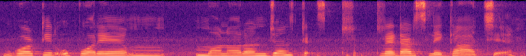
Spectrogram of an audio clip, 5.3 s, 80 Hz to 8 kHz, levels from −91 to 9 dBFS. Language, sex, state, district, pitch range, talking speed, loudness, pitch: Bengali, female, Assam, Hailakandi, 225-245 Hz, 90 wpm, -16 LUFS, 235 Hz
